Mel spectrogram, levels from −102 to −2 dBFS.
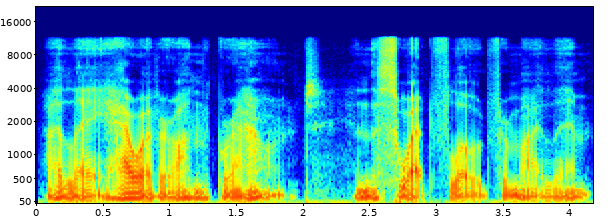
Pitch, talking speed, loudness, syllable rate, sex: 115 Hz, 185 wpm, -22 LUFS, 4.2 syllables/s, male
